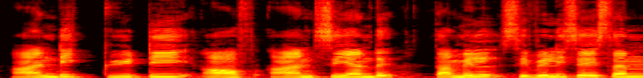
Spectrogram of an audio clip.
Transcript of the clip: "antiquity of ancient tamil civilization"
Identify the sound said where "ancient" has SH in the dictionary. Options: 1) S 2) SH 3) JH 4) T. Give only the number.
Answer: 1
